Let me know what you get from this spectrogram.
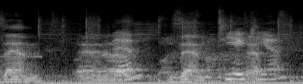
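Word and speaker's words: THVM: T-H-E-M? Yeah. It's T-H-V-M, but it's pronounced Them. And they're Silent V.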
